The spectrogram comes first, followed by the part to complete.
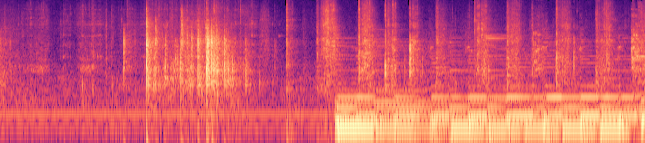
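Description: A few soft scrapes and clatters of sticky coated nuts being pushed from a glass bowl onto a metal baking sheet with a silicone spatula. Background music with sustained chords comes in about halfway through and is the loudest sound.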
